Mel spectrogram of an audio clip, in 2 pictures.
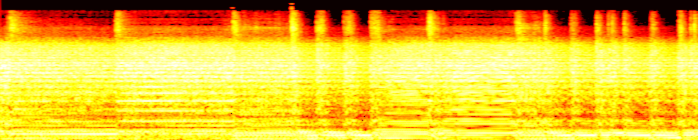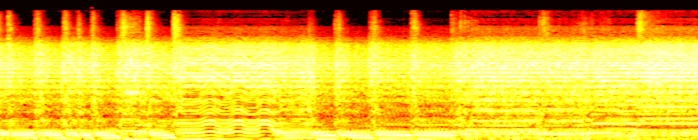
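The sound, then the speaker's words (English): Heavily overdriven electric guitar through a Marshall amp with the boost engaged and an Axolotl overdrive pedal, thick and saturated with sustained crunchy chords and some wobbling bends, played loud with no talking. “I actually like the axolotl with the Marshall when the boost is engaged.”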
